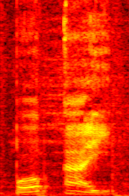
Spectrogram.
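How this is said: It is said with an English pronunciation. "en inglés se pronuncia Pop-Eye"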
